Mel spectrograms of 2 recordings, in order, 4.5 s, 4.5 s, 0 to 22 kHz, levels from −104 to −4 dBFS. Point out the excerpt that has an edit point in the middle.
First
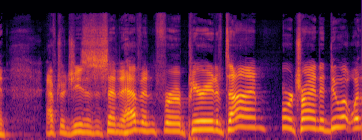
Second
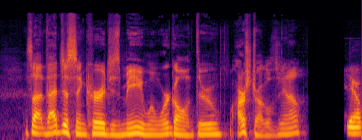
first; 2 cuts; at 1.5 s, 3.5 s

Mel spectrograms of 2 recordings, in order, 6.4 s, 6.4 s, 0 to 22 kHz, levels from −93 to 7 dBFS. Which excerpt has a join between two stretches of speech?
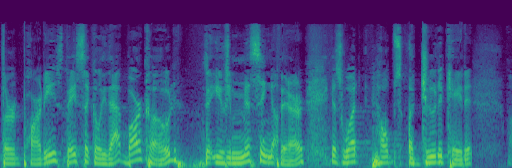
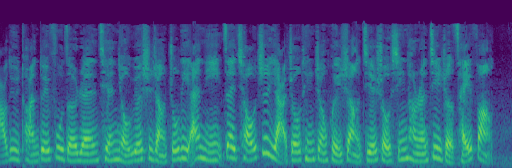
first; 2 cuts; at 2.8 s, 3.4 s

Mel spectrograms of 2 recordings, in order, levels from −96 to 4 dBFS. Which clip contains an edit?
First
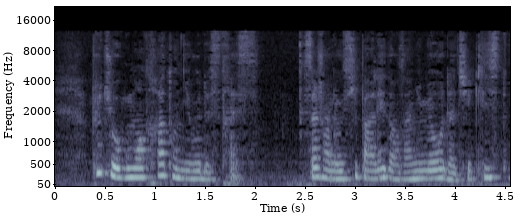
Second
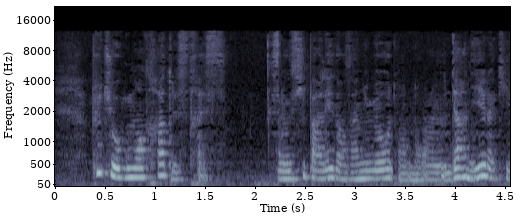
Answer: second; 3 cuts; at 1.2 s, 2.2 s, 3.4 s

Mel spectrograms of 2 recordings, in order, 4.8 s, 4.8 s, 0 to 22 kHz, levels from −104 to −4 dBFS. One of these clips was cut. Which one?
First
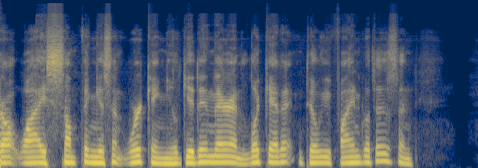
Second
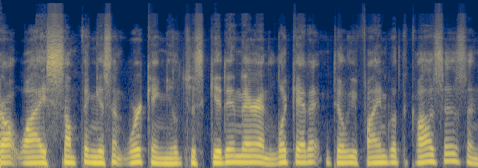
first; 2 cuts; at 1.8 s, 3.7 s

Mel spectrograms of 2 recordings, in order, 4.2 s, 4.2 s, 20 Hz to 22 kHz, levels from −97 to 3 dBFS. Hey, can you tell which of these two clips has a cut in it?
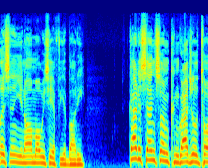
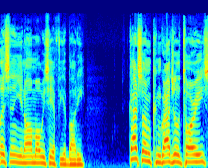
second; 1 cut; at 2.7 s

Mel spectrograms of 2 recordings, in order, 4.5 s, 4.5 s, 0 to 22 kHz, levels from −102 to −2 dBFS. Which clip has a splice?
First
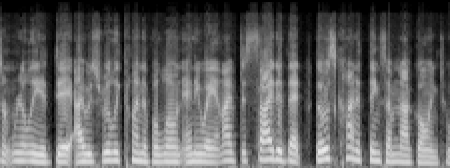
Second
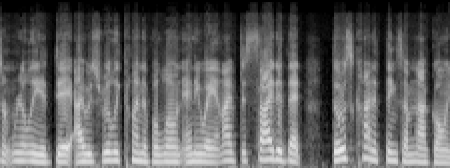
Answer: first; 1 cut; at 3.1 s

